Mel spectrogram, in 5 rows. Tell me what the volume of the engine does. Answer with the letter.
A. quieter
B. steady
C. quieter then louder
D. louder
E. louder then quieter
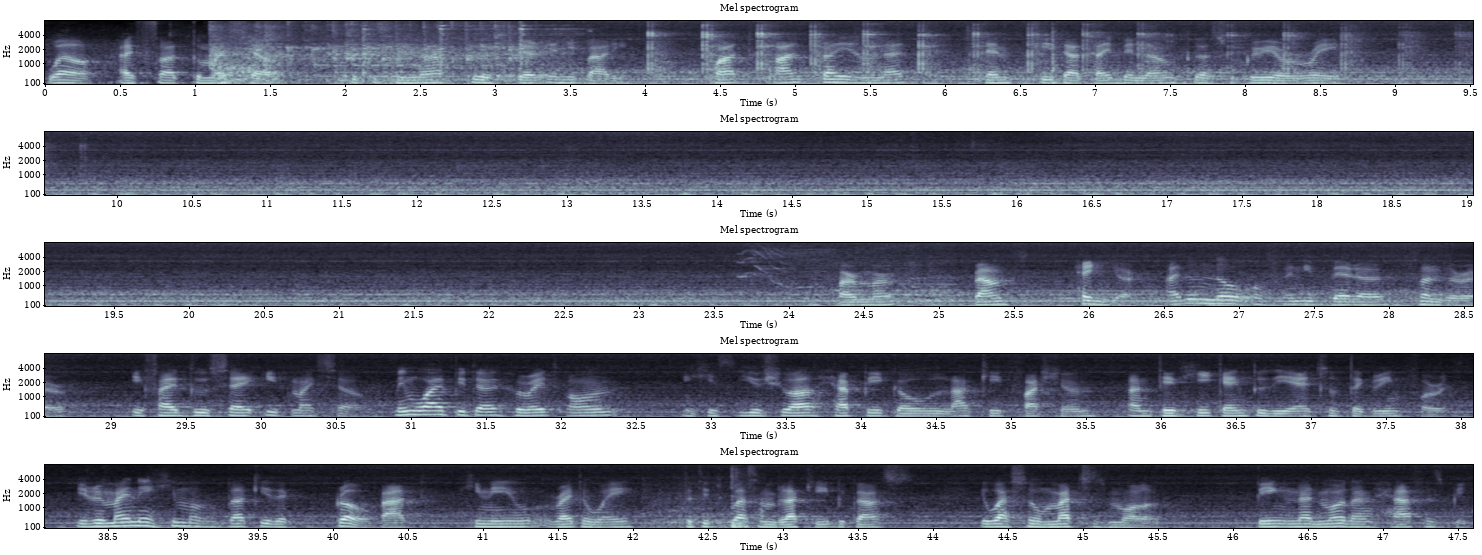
A.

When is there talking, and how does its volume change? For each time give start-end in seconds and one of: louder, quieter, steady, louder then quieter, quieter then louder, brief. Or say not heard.
0.0-8.7 steady
24.1-47.5 steady.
